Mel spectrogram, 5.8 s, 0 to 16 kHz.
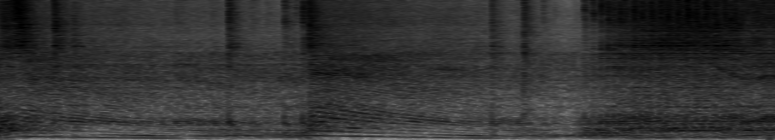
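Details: Honda CR80 two-stroke after cylinder head, studs and gasket replacement for a coolant leak from the head, restarted after cooling: crisp buzz rising and falling cleanly through blips, no misses or knocks, coolant level holding; normal running.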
